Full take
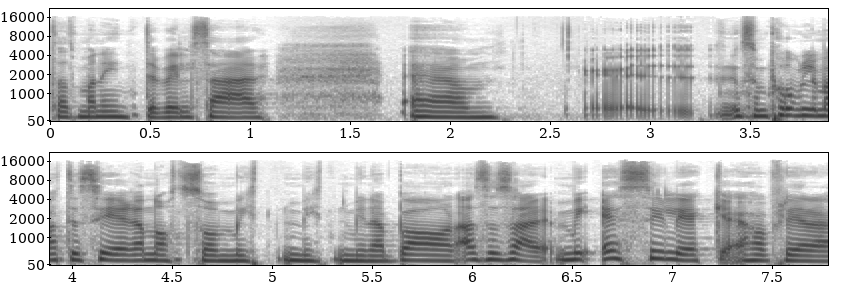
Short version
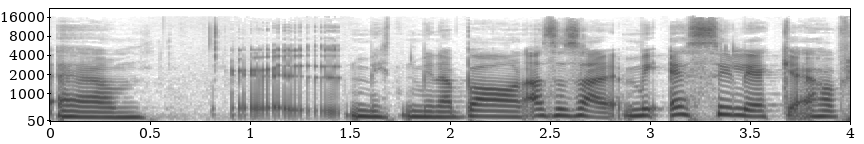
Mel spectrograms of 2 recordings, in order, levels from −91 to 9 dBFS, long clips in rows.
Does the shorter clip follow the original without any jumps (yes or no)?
no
